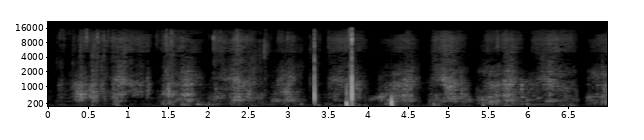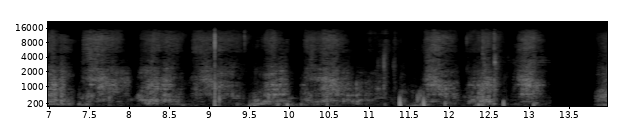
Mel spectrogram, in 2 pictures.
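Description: A metal spoon stirring hot milk in a steel pot as vinegar is added to curdle it: a rhythmic swishing, about one or two strokes a second, with a few sharp clinks of the spoon against the pot. The stirring breaks off briefly near the end.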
